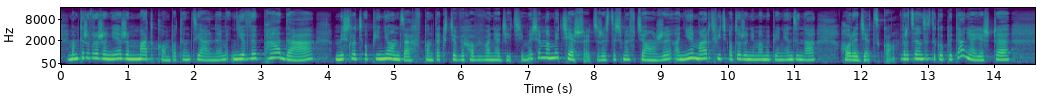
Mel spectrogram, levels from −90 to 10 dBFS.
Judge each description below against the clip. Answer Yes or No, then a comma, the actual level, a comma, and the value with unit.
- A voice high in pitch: Yes, high, 235 Hz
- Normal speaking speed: No, fast, 165 wpm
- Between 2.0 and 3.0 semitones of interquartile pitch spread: No, average, 3.4 semitones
